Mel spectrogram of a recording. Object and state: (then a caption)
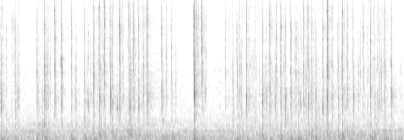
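Plastic computer keyboard. Both hands type rapidly with their fingertips on a black plastic full-size computer keyboard. A dense stream of sharp, bright key clicks comes through, with one louder clack near the middle. A faint steady low hum sits underneath.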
